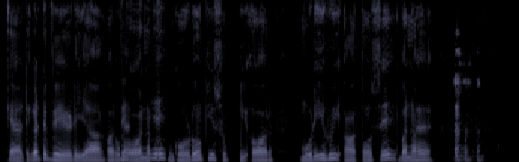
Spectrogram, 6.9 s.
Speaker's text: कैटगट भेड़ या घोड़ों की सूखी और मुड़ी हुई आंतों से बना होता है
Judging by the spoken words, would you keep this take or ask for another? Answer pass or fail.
fail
